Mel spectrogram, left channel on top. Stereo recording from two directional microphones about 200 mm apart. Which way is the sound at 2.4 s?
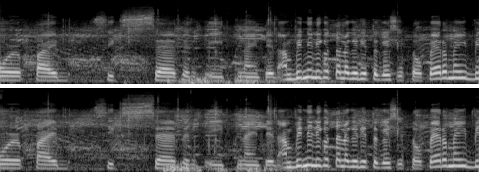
15° right (ahead or behind).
